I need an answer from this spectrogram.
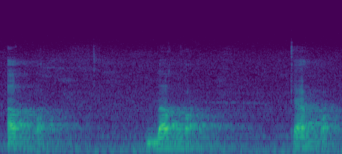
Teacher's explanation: Adapun huruf qaf, perhatikan ko, ko, karena dia lebih mengarah pada daging yang keras, maka terjadi ya pemantulan sifatnya, atau dikenal dengan nama qalqalah pada huruf qaf ketika disukunkan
